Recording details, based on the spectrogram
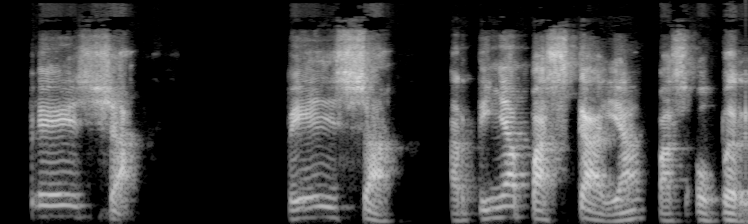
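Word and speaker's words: פֶּסַח: Ini ada samek dikasih patah, bacanya sa, terus akhirannya het ya. Jadi dia dibaca pesah.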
